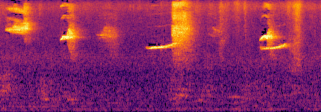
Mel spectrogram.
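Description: Bird chirping: short, high chirps about every second, the loudest a little over a second in and again near the end.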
